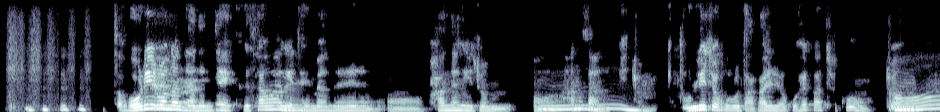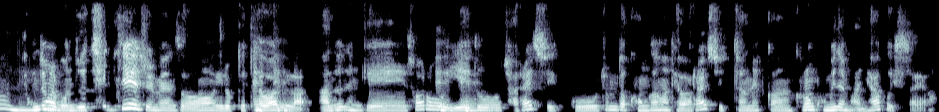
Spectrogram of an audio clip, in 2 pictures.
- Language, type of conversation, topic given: Korean, advice, 파트너가 스트레스를 받거나 감정적으로 힘들어할 때 저는 어떻게 지지할 수 있을까요?
- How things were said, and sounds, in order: laugh; other background noise; tapping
